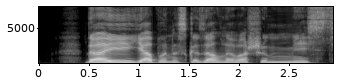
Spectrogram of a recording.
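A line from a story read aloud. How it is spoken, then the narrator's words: Laughing. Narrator (Russian): засмеялся князь Фердыщенко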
